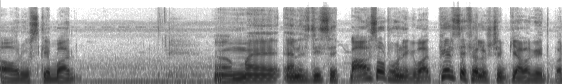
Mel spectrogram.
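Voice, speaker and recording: Using lively intonation, a man with a Bihar accent speaks at a medium pitch in a dark, mellow tone. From Mithila region, Bihar, India. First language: Maithili (speaking Hindi). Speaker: stage and film actor. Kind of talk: interview.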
